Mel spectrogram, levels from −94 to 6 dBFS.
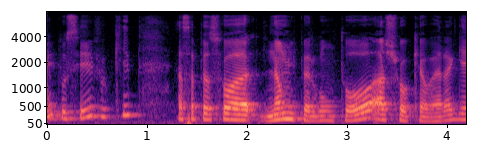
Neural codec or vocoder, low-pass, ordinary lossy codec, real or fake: none; 7.2 kHz; none; real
